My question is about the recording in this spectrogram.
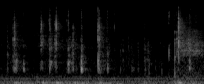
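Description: Computer keyboard typing: a quick, uneven run of key clicks, several keystrokes a second.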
